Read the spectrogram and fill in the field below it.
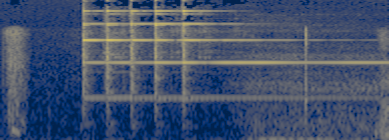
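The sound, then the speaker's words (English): A bell is struck rapidly about five times, bright, then its metallic tone keeps ringing out and slowly fades, with a brief vocal sound just before. “This is both like, and thank you for the pause so I could get to the bell.”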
